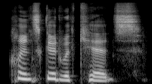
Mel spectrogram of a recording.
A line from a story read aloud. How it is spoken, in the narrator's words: Tony said, and his voice was rough with some emotion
